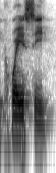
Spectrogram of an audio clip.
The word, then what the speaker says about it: Kwesi: Let's talk Kwesi. Yeah, let's talk about Cam. Let's say where the hell did my thing go? Man, Luff confirms rhymes with Casey. Kwesi.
